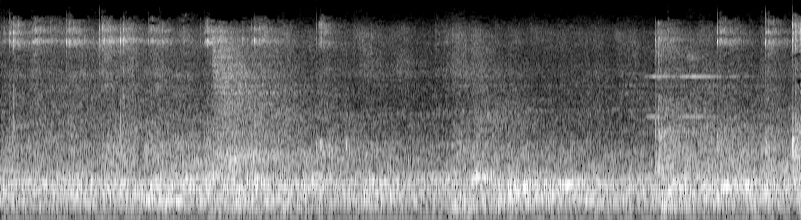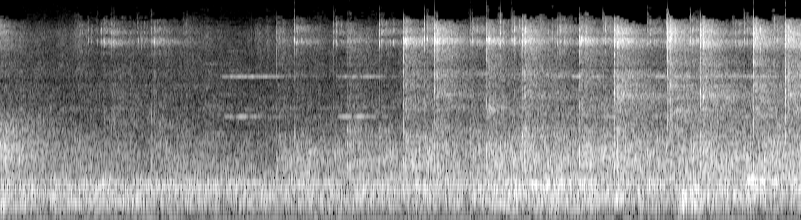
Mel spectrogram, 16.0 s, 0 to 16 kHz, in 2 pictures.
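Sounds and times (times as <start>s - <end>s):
table tennis ball clicks: 10.8s - 16.0s.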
